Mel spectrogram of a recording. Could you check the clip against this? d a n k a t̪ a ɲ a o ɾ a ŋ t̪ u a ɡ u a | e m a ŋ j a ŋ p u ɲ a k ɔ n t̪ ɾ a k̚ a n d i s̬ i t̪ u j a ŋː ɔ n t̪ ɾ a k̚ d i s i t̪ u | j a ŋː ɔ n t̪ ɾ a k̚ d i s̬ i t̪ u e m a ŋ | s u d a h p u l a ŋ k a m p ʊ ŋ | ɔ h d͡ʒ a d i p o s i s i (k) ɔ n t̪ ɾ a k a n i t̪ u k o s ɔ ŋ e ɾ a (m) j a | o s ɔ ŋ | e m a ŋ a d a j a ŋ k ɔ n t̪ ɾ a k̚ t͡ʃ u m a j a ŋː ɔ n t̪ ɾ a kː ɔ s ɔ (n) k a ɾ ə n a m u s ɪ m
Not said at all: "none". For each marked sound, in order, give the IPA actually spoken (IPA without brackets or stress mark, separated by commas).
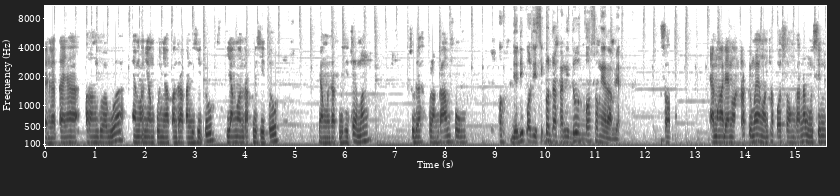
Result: k, m, ŋ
